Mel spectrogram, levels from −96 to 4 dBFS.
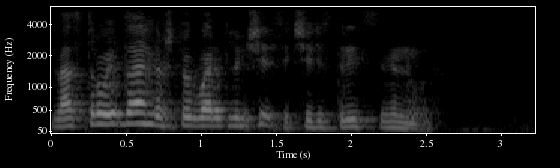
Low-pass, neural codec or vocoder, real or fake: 5.4 kHz; codec, 16 kHz, 1 kbps, FunCodec, trained on LibriTTS, 50 frames a second; fake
